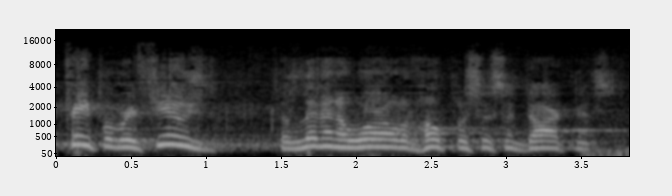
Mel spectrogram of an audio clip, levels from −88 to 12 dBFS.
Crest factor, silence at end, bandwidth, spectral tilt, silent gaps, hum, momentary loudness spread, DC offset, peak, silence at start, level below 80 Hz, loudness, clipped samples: 14 dB; 0 s; 15 kHz; -5.5 dB/octave; none; none; 12 LU; under 0.1%; -16 dBFS; 0 s; -62 dBFS; -31 LUFS; under 0.1%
